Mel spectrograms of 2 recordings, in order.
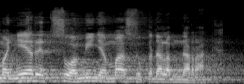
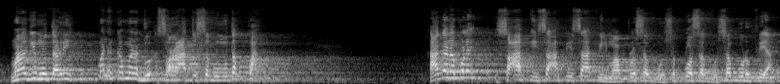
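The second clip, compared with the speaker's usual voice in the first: mock stingy husband; 5 semitones higher, faster than usual. Mocking husband's small donations.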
